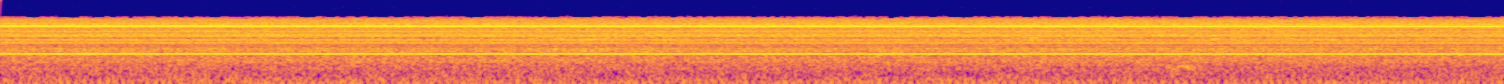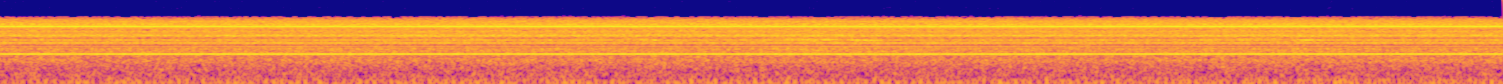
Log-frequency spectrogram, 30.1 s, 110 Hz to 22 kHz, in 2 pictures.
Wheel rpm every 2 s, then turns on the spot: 0, 0, 0, 0, 0, 0, 0, 0, 0, 0, 0, 0, 0, 0, 0.
none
